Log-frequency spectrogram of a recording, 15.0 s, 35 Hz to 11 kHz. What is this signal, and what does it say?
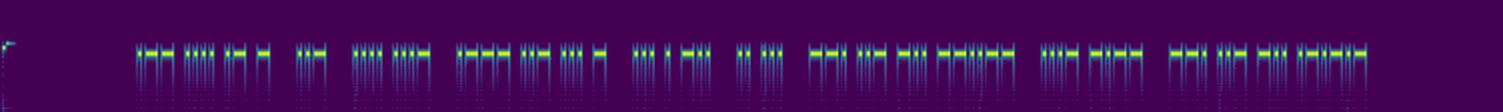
Morse code, heard as a keyed tone, about 30 wpm, 700 Hz. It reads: WHAT U HV JUST SED IS GUD, VY GUD.
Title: Sentences from Top 200 Words and Abbreviations 30wpm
